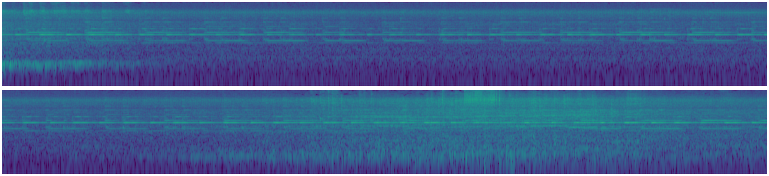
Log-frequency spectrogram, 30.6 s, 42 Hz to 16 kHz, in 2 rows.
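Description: Level-crossing electronic warning bells (ZV-01 + ZV-02) ringing: a steady electronic tone with pulsed tones repeating about every second and a half. A passing train's rumble fades away in the first couple of seconds, and a low rumble builds again in the second half.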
